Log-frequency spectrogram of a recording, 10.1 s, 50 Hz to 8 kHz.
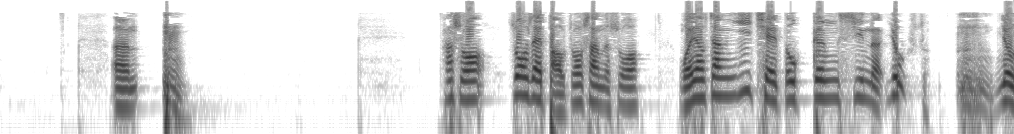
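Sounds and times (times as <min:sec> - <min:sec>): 
speech: 0:01.1 - 0:01.9, 0:04.4 - 0:10.1
person with a dry throat clearing throat: 0:01.6 - 0:02.0, 0:09.6 - 0:10.1
person with a dry throat coughing: 0:01.6 - 0:02.0, 0:09.6 - 0:10.1.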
